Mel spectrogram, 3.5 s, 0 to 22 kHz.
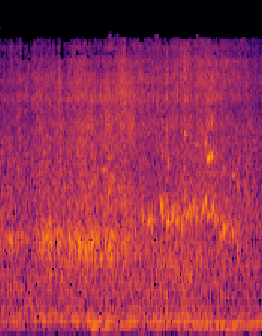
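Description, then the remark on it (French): A car engine roars steadily while tires squeal and skid for several seconds, loud, as an SS car carrying Léon Blum and Jeanne Blum hurriedly leaves the Buchenwald camp on the evening of 3 April 1945. No voices are heard. “Ce soir-là, lui et Jeanne Blum sont embarqués par les SS dans une voiture.”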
